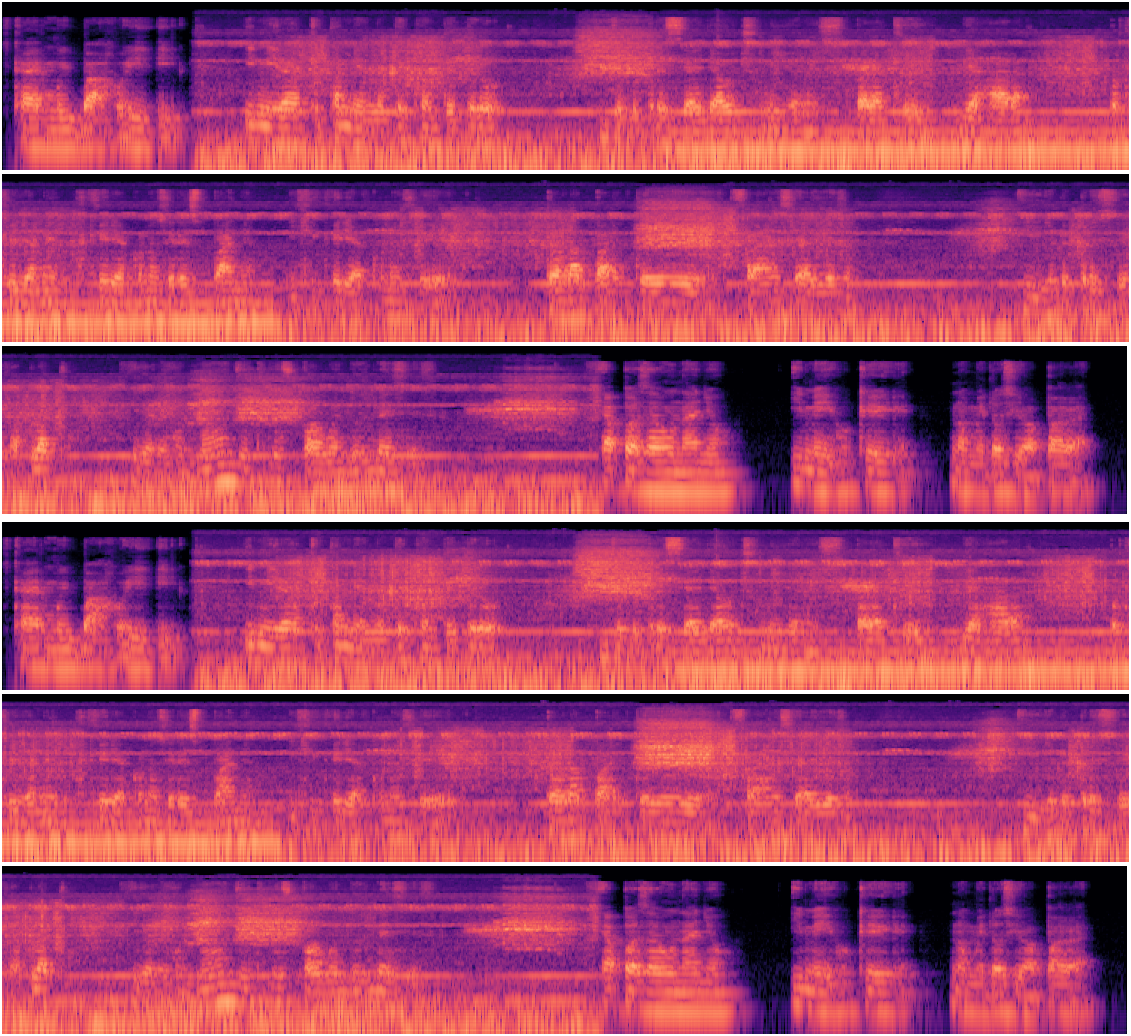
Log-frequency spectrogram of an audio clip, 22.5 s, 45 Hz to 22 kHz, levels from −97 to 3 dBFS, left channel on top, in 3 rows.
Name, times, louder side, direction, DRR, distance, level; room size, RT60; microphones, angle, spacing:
voice 1, 0.0-3.6 4.0-6.9 7.4-10.6 11.1-13.6 14.3-15.6 15.9-17.9 18.9-19.9 20.3-22.2, left 2 dB, 5° right, 1.2 m, -26 dB
sound 1, 1.3-19.0, right 3 dB, 70° right, 1.2 m, -25 dB
sound 2, 4.4-9.3, left 1 dB, 40° left, 0.6 m, -26 dB
4.1 x 2.7 x 2.7 m
head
